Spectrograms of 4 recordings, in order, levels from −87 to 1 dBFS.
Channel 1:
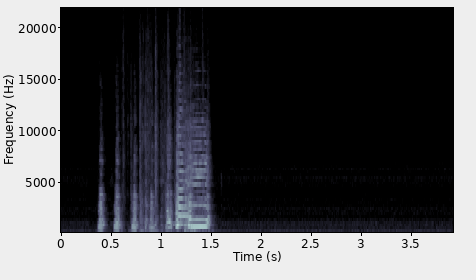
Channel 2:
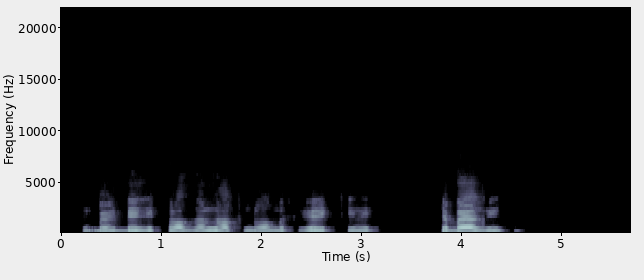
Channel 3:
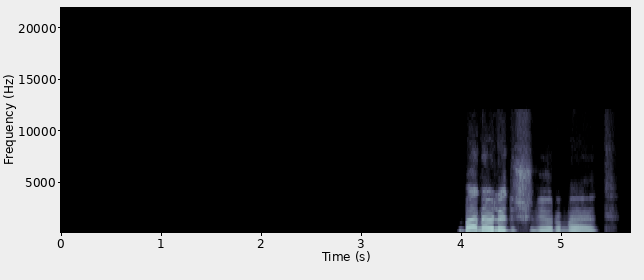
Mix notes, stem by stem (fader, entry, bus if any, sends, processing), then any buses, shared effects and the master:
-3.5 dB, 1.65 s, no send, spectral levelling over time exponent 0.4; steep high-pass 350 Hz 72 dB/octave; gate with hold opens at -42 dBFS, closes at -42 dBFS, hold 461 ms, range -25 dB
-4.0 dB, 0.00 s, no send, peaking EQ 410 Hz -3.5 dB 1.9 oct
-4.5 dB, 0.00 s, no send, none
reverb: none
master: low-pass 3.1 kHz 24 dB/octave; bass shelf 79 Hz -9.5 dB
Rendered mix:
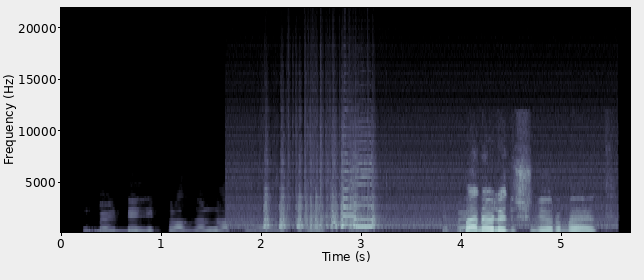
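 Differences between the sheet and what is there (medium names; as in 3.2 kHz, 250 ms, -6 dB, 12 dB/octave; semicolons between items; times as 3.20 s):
stem 2 -4.0 dB -> -10.5 dB; stem 3 -4.5 dB -> +4.5 dB; master: missing low-pass 3.1 kHz 24 dB/octave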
